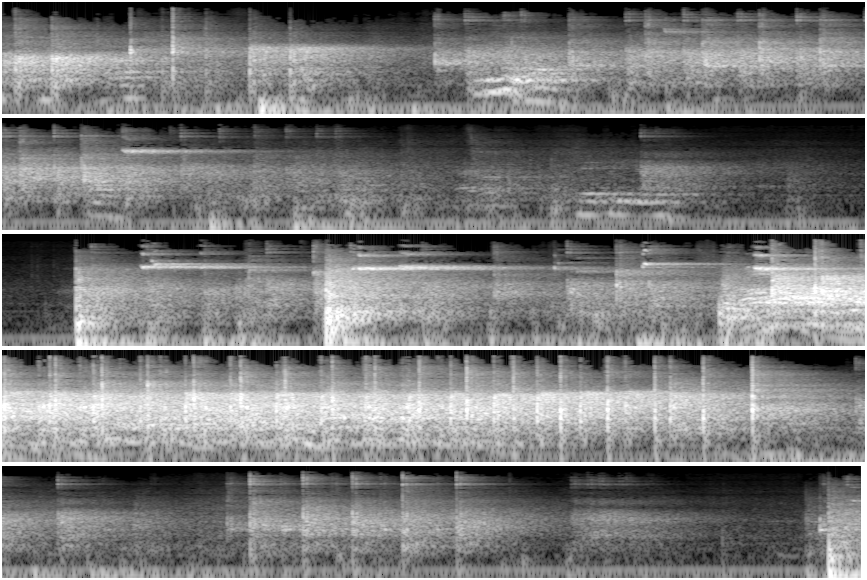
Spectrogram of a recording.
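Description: Celluloid-type table tennis ball clicking off bats and the table in rallies, with short high squeaks from shoes on the wooden hall floor. About two-thirds through comes a louder stretch of dense, rapid clicks over noise, with voices.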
